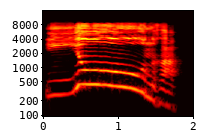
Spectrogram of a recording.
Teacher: Наголос падає на перший склад, на склад юн.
